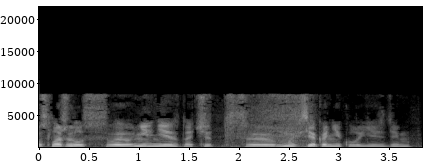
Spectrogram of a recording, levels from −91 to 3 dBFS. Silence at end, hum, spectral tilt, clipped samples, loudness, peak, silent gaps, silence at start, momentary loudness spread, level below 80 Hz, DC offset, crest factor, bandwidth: 0.1 s; none; -5.5 dB/octave; under 0.1%; -31 LUFS; -14 dBFS; none; 0 s; 10 LU; -54 dBFS; under 0.1%; 16 dB; 8.8 kHz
